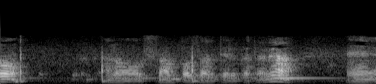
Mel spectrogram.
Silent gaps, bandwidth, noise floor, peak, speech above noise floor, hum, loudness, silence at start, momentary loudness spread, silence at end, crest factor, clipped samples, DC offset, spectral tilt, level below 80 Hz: none; 4 kHz; -48 dBFS; -4 dBFS; 22 dB; none; -27 LUFS; 0 s; 20 LU; 0 s; 24 dB; under 0.1%; under 0.1%; -10 dB/octave; -64 dBFS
